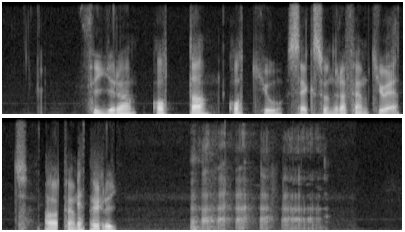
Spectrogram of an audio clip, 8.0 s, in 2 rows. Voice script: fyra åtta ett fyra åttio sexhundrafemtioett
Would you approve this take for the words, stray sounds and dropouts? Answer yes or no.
no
